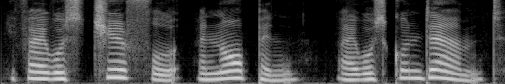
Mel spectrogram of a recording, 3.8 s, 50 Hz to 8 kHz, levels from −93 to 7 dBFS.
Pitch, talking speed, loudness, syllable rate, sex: 225 Hz, 145 wpm, -16 LUFS, 3.9 syllables/s, female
